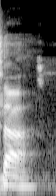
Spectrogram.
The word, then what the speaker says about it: JAXA: He does a lot of weird shit through his life, but from the minute he joins NASA, how is it pronounced? Jaxa.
